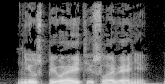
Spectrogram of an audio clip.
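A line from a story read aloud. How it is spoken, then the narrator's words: Cheerful shout. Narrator (Russian): весело крикнул водитель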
